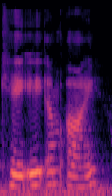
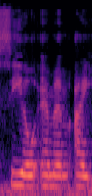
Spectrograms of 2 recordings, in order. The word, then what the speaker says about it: kami: when we say kami, it's spelled Kami, not Commie like communists and communists.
